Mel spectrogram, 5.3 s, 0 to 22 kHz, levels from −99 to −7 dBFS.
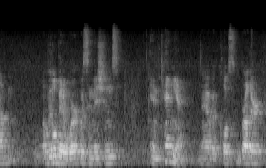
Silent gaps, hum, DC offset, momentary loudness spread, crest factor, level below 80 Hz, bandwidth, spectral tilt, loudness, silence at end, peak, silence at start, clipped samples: none; none; under 0.1%; 19 LU; 18 dB; -90 dBFS; 11 kHz; -5.5 dB/octave; -32 LUFS; 0 s; -14 dBFS; 0 s; under 0.1%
